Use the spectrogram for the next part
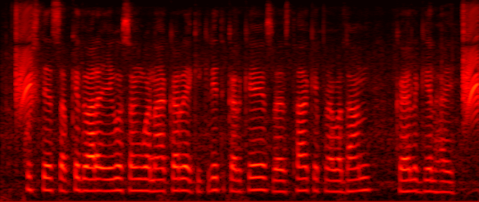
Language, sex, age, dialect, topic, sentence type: Magahi, male, 18-24, Western, banking, statement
